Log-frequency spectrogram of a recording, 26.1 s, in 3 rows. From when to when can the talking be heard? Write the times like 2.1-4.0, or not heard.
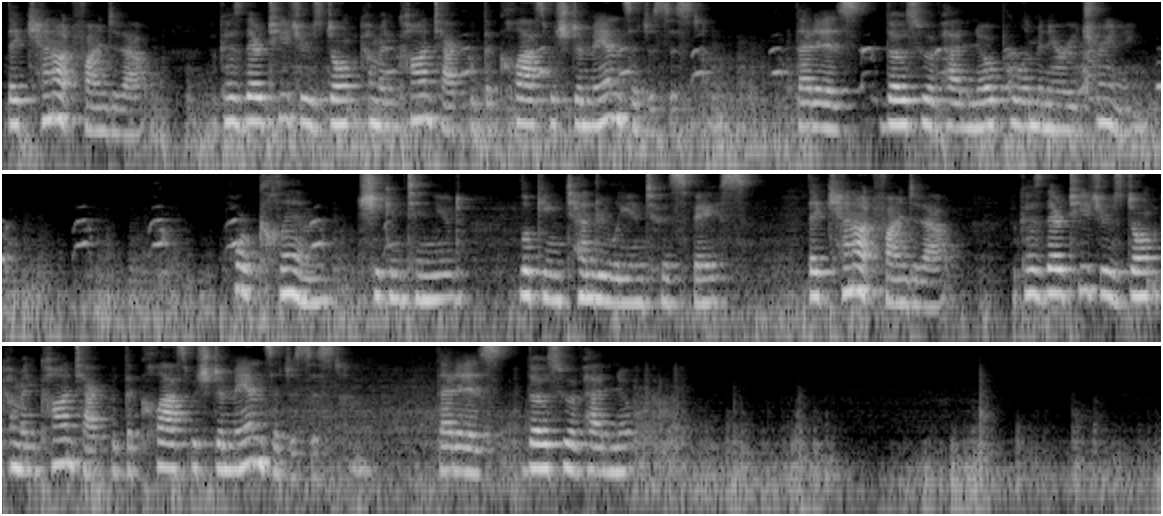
0.0-8.6, 10.3-22.1.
